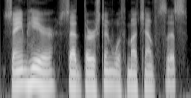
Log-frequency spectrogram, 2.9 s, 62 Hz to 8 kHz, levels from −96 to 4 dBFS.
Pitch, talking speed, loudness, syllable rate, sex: 115 Hz, 145 wpm, -18 LUFS, 4.1 syllables/s, male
